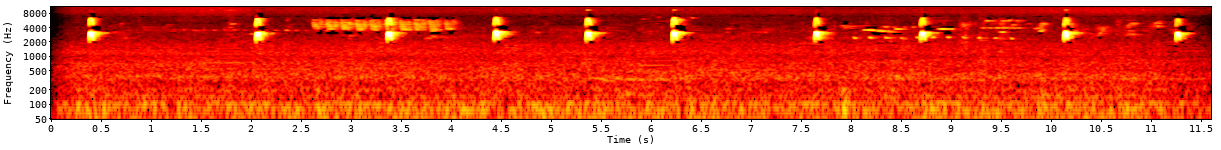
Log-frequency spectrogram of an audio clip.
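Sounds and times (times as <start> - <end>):
peet calls: 0.4 - 0.6, 1.9 - 4.7, 5.3 - 5.6, 6.2 - 6.5, 7.6 - 11.5.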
